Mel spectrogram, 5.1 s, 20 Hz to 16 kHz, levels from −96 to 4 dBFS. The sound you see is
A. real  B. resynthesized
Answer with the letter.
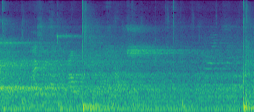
A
